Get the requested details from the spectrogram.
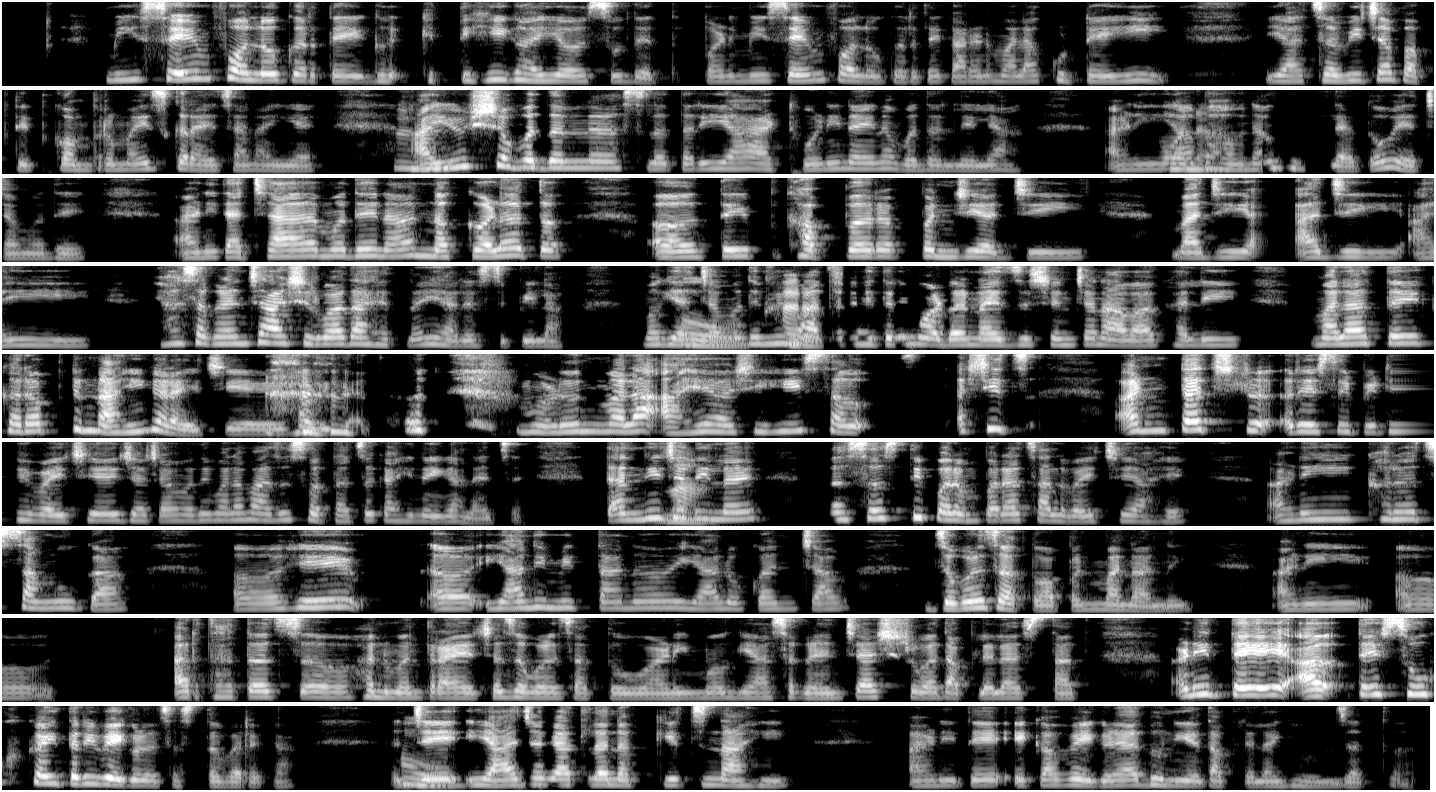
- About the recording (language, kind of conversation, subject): Marathi, podcast, स्वयंपाकात तुमच्यासाठी खास आठवण जपलेली कोणती रेसिपी आहे?
- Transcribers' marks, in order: static; tapping; in English: "कॉम्प्रोमाईज"; distorted speech; "खापरपणजी" said as "खप्पर पंजी"; in English: "मॉडर्नायझेशनच्या"; chuckle; chuckle; in English: "अनटच्ड"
